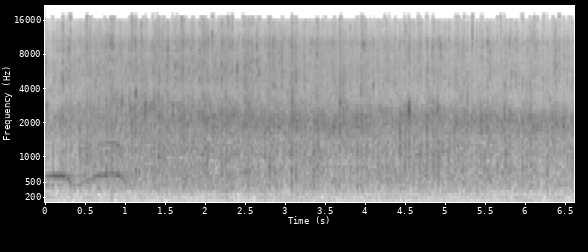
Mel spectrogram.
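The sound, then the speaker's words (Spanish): An audience claps steadily for several seconds as applause to God, a dense, even wash of applause with no voices clearly standing out, holding at a consistent loud level throughout. “Bueno, dale un aplauso a Dios.”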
